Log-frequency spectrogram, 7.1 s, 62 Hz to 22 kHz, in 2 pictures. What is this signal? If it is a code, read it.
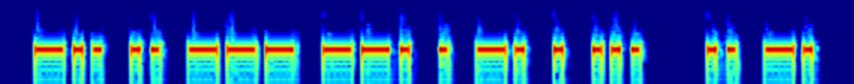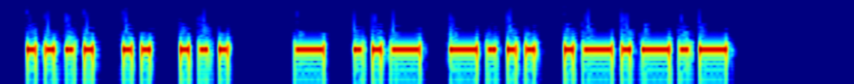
Morse code, heard as a keyed tone, about 30 wpm, 700 Hz. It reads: DIOGENES IN HIS TUB.
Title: Pangram Challenge v2 - 30wpm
